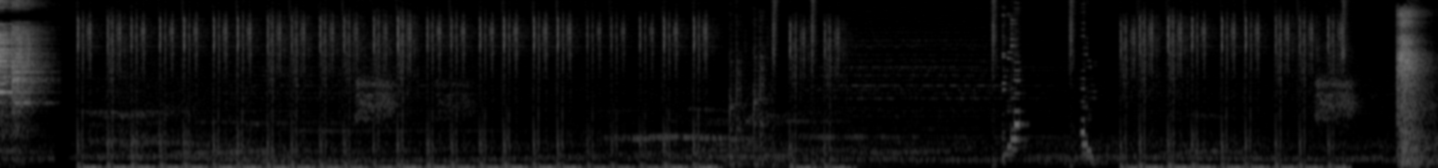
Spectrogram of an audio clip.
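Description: Footsteps run quickly on hard pavement.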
